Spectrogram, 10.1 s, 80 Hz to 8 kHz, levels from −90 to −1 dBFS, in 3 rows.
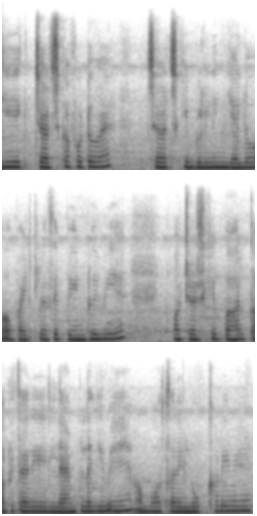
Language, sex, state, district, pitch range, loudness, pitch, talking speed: Hindi, female, Uttar Pradesh, Jalaun, 215-235 Hz, -20 LUFS, 225 Hz, 200 wpm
